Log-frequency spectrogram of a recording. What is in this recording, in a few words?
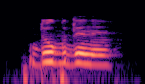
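"дугдыны", Komi, female; kpv audio dict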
